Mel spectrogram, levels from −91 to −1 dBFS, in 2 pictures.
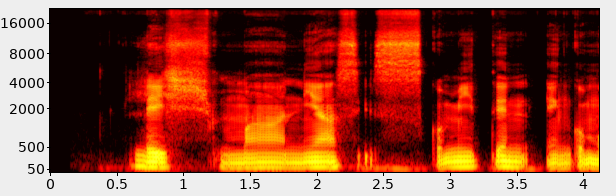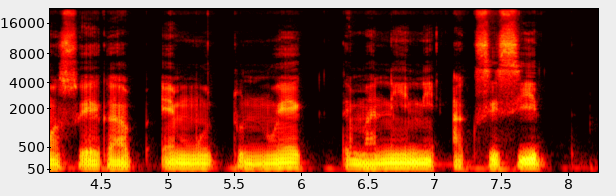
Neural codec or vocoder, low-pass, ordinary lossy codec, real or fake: vocoder, 44.1 kHz, 128 mel bands every 256 samples, BigVGAN v2; none; none; fake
